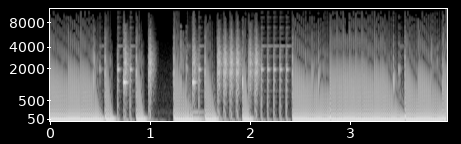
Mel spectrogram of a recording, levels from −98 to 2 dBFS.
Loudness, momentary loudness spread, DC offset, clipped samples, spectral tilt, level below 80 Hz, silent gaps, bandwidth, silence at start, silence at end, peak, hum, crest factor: -20 LUFS; 3 LU; under 0.1%; under 0.1%; -6 dB/octave; -18 dBFS; none; 7.6 kHz; 0 s; 0 s; -4 dBFS; none; 12 dB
